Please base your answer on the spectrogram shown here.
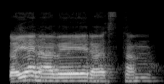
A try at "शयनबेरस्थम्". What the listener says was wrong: वे नहीं बे बेर शयन बेरस्थ अनि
